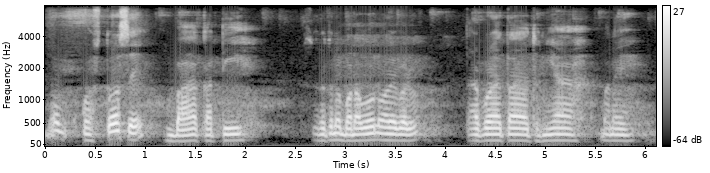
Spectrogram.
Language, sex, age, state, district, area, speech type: Assamese, male, 18-30, Assam, Darrang, rural, spontaneous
